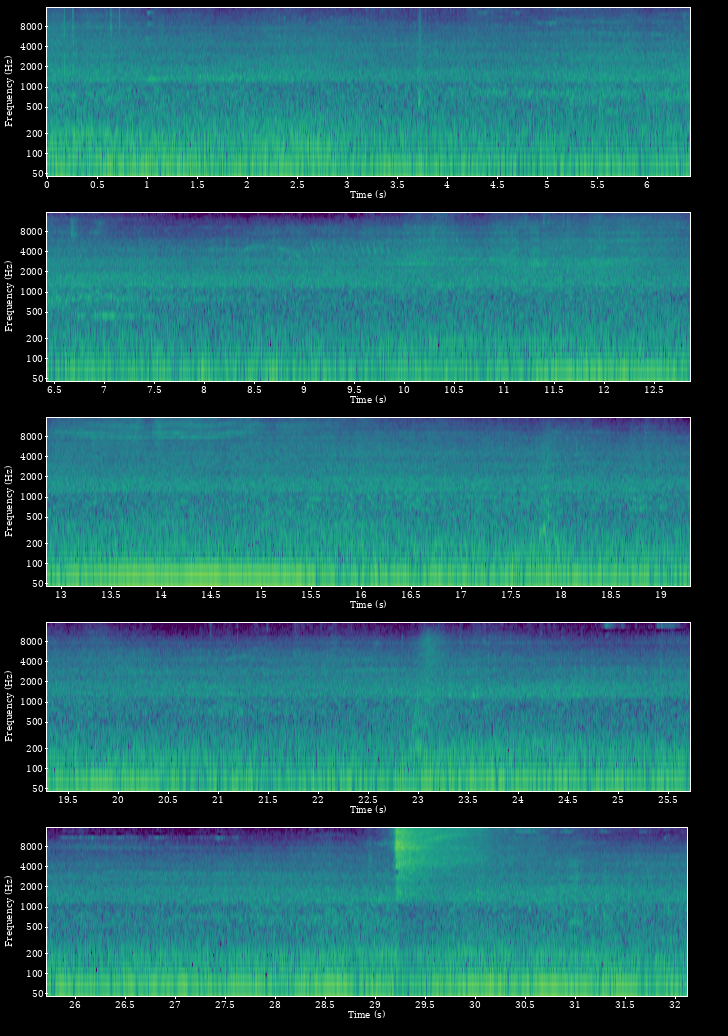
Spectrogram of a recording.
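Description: City street traffic: buses and cars running past, with a louder low rumble around the middle as a bus goes by. Near the end comes one short, sharp hiss of a bus's air brake.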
